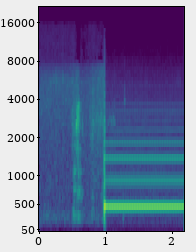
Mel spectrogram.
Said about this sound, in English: Maybe 7-Eleven doesn't answer their phone because of coronavirus.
